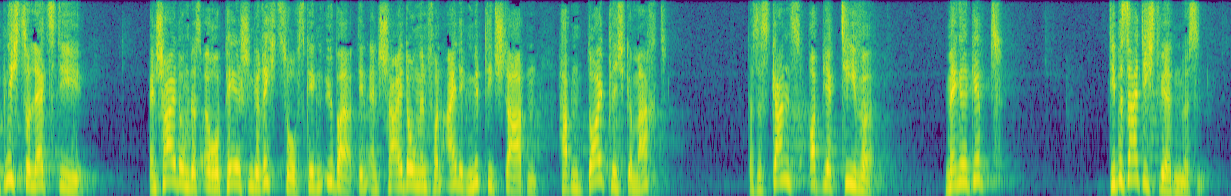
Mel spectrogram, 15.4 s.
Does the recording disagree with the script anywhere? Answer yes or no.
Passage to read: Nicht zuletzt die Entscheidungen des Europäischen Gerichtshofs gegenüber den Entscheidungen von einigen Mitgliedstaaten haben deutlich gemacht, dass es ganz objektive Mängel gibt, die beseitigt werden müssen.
no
